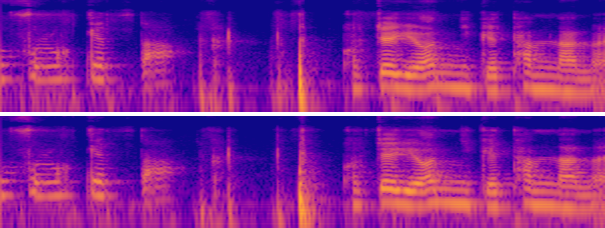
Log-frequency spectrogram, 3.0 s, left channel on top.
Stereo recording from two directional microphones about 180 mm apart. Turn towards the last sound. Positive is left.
turn(degrees=45)  # may be behind; listen again after turning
